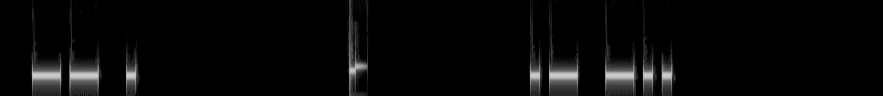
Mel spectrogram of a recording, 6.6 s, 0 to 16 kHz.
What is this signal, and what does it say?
Morse code, heard as a keyed tone, about 17 wpm, 700 Hz. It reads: ME AD
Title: Two Letter Words - 17wpm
